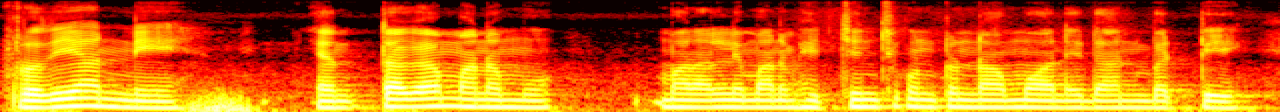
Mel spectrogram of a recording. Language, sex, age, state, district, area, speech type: Telugu, male, 18-30, Andhra Pradesh, Konaseema, rural, spontaneous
